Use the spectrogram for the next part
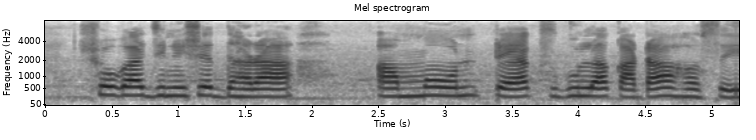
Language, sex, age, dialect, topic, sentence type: Bengali, female, 18-24, Rajbangshi, banking, statement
